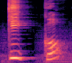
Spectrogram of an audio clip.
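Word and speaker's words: chicco: Si vos agarrás un paquete de arroz en Italia dice Kiko.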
